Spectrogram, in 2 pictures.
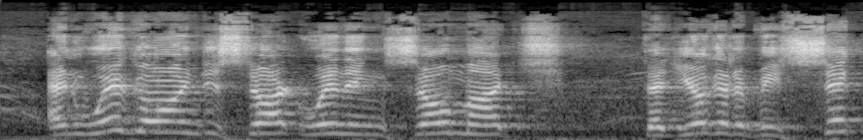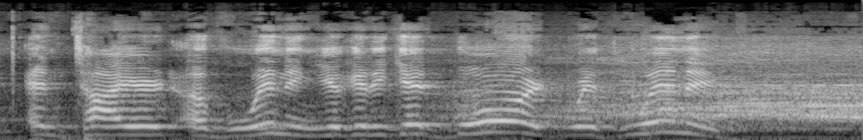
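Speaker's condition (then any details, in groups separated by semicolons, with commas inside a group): No condition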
